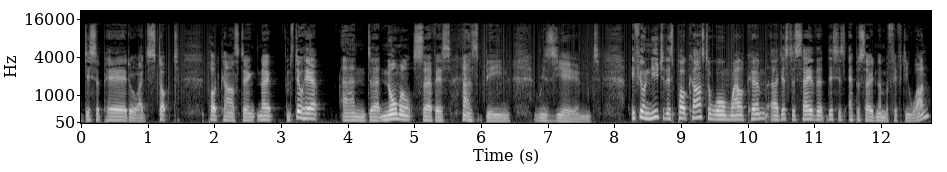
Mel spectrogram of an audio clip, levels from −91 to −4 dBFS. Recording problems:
crackling; faint; from 1 to 2 s and from 5.5 to 11 s; 30 dB below the speech

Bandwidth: 13.5 kHz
